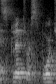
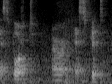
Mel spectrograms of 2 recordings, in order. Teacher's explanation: one way is to put a vowel in front of the s so instead of saying split or sport you say something like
